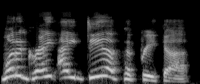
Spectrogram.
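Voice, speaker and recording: A woman playing a caring, upbeat heroine in a children's story table read, encouraging and expressive. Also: sits high, normal speed, dry recording, studio quality, full character voice.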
